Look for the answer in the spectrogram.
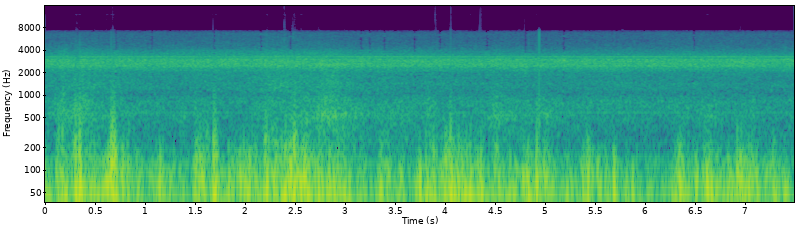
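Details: Low, rolling wind roar and microphone buffeting fill the recording, with no animal calls audible.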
